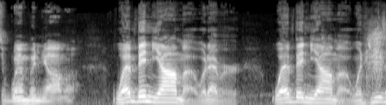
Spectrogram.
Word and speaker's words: Wembanyama: how you pronounce his name how do you pronounce it it's wembanyama webinyama whatever webinyama when he's on your team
